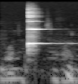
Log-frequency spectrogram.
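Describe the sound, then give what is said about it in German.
A single bright clink of wine glasses touching in a toast, followed by a clear ringing tone that slowly fades, with faint low murmuring voices before and after. “wird aber trotzdem vielleicht mir das nicht nehmen lassen, um nochmal auf unseren geliebten Sponsor von Winning anzustoßen”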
